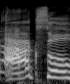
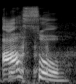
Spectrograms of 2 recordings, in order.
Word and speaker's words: Axel: it's Enzo Enzo ESO and then Axel was a whole other assle assle no no Axel Axel we even like try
